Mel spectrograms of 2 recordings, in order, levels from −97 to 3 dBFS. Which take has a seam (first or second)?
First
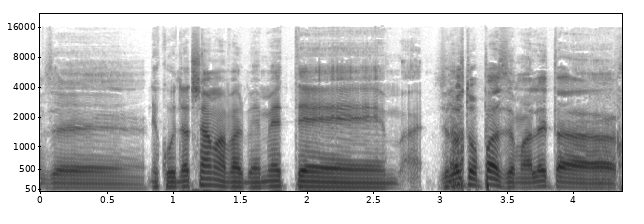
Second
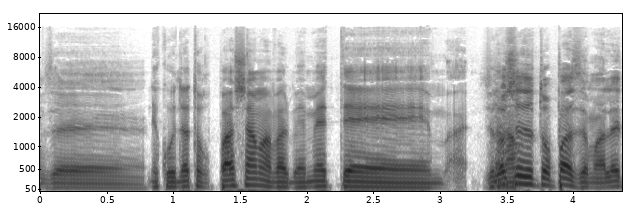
first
